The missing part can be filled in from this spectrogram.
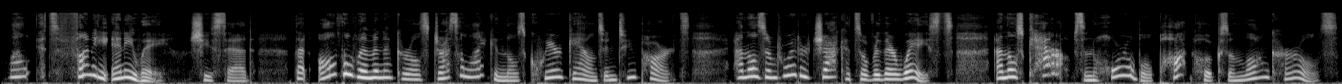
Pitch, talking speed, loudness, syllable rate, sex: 280 Hz, 170 wpm, -18 LUFS, 4.7 syllables/s, female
